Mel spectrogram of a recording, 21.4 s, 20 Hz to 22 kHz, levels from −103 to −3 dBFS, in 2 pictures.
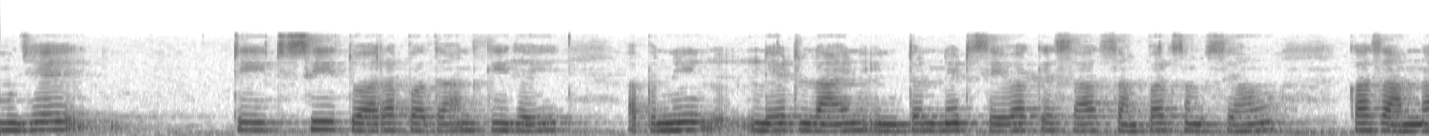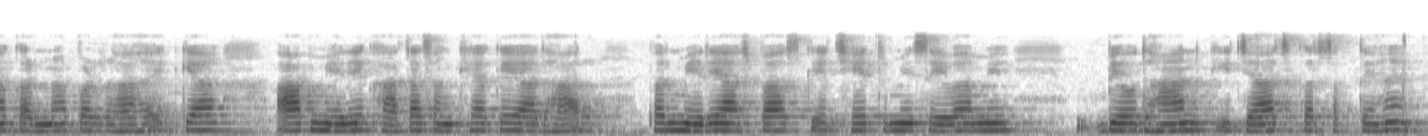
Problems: background sounds at intervals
